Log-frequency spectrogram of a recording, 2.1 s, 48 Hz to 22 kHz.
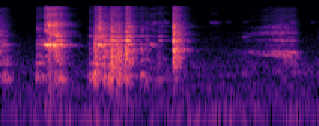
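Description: A glass long-neck light bulb being unscrewed from the metal socket of a 1950s chrome-and-enamel flying saucer lamp. A few sharp clinks and a short scrape of the bulb's base turning in the socket come in the first second or so, followed by quieter handling.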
